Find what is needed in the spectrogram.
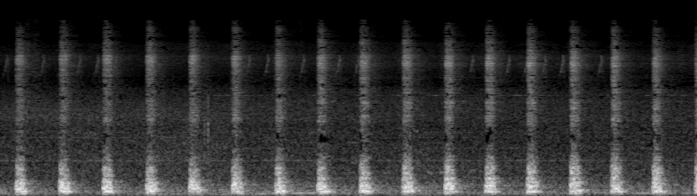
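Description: Kapalabhati breathing: a person's short, forceful exhalations through the nose, evenly paced at about one and a half a second, some sixteen sharp puffs of breath.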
